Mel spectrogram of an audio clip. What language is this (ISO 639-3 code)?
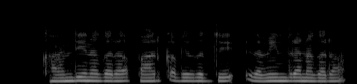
kan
